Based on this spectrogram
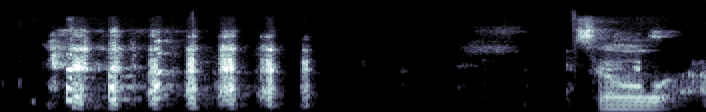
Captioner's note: laughing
